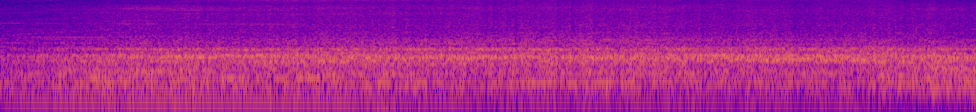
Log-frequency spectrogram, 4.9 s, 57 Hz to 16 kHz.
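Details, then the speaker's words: Electrolux UltraActive ZUA3861P powerhead, not picking up: a steady, even motor whir with no brush slap, so the small motor runs but the brushes don't spin; a muck jam is suspected. Finding: brush roll not spinning. "these brushes just aren't even spinning. Um, I can hear the little tiny motor inside here whizzing away."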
